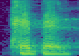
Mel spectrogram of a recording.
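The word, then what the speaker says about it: 헤벨: 해벨. 우리가 잘 아는 아벨입니다. 아벨. 네. 원래 발음대로 하면 해벨입니다.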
